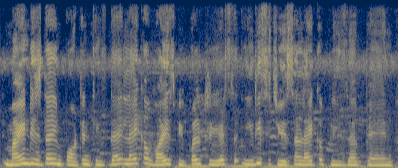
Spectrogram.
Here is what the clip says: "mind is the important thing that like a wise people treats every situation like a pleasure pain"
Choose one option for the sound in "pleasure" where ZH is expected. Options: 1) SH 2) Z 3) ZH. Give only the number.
2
